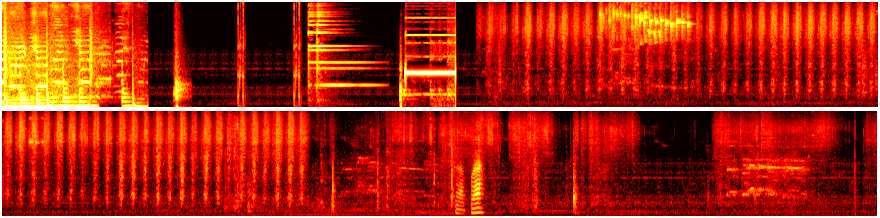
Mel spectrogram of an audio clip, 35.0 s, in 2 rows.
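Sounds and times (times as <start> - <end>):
birds chirping rapidly: 11.9 - 14.4.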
